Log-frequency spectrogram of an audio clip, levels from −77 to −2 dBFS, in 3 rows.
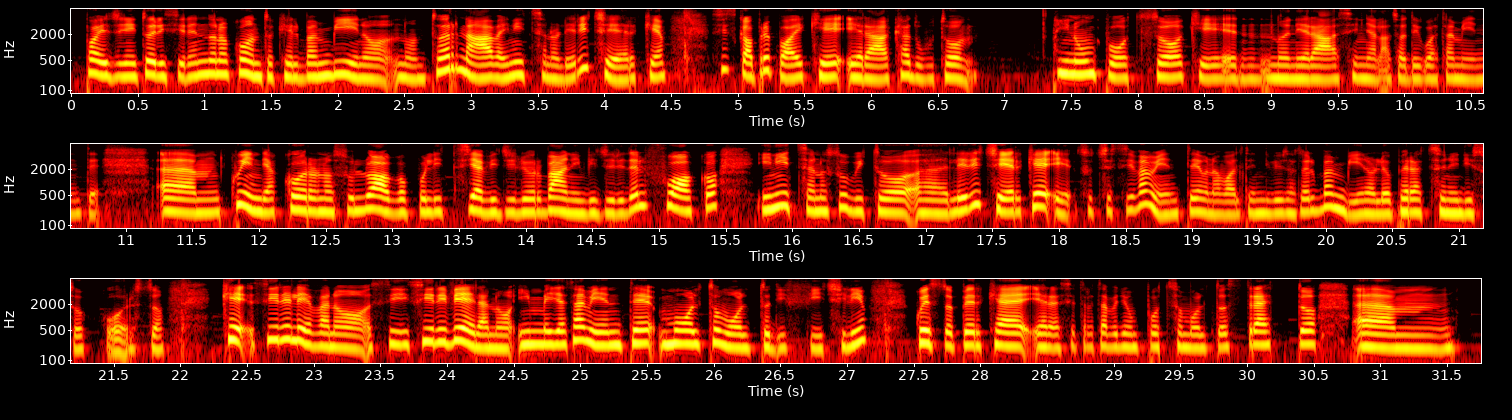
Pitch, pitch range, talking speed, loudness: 210 Hz, 195-235 Hz, 145 wpm, -22 LUFS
